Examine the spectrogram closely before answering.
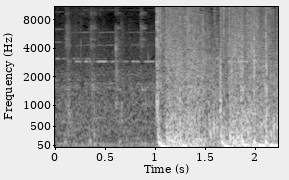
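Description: A pickaxe strikes a wooden wall with heavy thuds.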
